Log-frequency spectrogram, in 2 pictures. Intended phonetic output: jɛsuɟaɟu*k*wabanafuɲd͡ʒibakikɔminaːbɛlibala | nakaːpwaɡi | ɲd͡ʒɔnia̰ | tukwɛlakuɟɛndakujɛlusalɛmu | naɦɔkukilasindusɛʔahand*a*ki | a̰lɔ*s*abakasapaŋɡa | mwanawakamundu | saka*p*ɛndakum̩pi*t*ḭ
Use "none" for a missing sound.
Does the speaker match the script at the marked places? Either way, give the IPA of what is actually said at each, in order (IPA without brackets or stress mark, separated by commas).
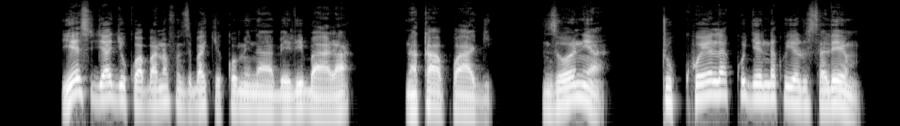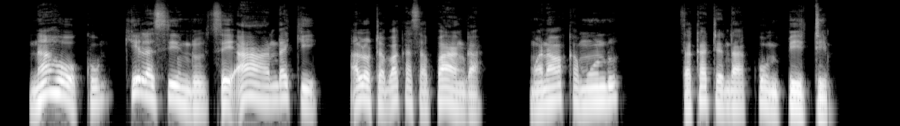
k, a, t, t, t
